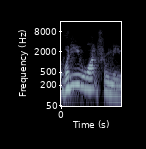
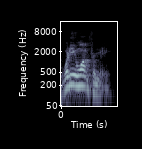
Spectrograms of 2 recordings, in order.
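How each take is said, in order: First: It sounds sincere and helpful. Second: It sounds annoyed and dismissive.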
